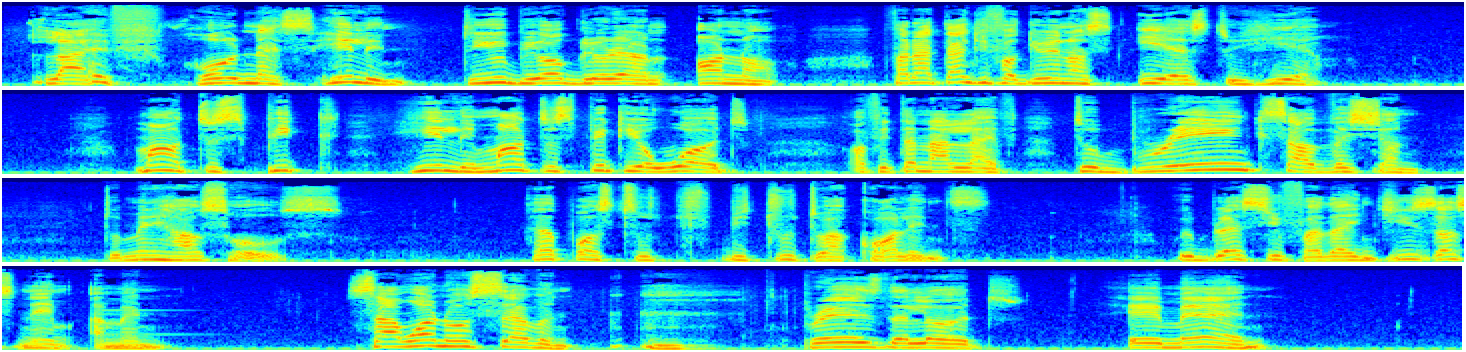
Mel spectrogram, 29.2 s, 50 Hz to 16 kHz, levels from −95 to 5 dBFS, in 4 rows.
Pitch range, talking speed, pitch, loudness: 125-185 Hz, 120 wpm, 160 Hz, -20 LUFS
